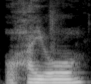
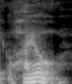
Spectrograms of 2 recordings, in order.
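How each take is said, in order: First: "Ohayo" held level, no accented syllable; an even, accentless Ohayo; flat pitch accent. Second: Extra energy on the last syllable of "Ohayo"; Ohayo with its ending accented; final-syllable accent. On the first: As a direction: keep Ohayo flat to the end. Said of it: "this word is flat. It's". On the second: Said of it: "energy to be put on the last syllable". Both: Shown as a demonstration.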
